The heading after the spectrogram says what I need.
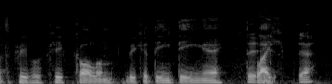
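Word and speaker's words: Lucas Digne: Why do people keep calling Luca Digne? Yeah. Darren Griffith says Digne, even though Luca's literally said his name's Dean.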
